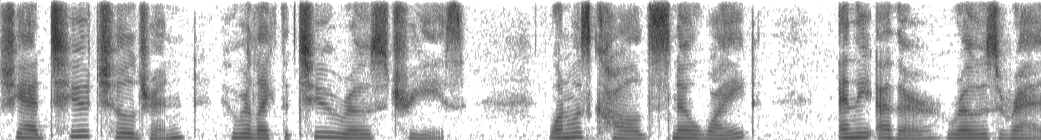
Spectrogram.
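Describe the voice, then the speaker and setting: A woman's fairly high, somewhat breathy voice with a dark, mellow tone, monotone, flat intonation and a very slow pace, in a dry, close sound with no echo. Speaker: voice actress. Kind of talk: bedtime story reading.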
